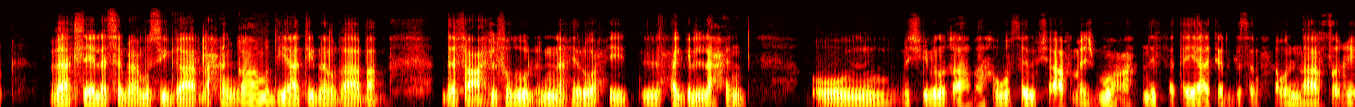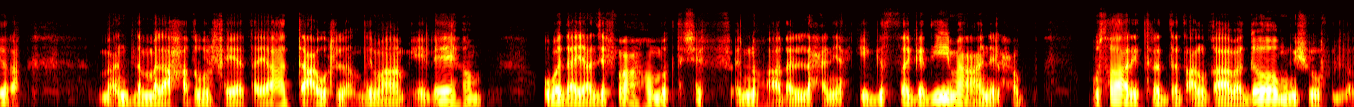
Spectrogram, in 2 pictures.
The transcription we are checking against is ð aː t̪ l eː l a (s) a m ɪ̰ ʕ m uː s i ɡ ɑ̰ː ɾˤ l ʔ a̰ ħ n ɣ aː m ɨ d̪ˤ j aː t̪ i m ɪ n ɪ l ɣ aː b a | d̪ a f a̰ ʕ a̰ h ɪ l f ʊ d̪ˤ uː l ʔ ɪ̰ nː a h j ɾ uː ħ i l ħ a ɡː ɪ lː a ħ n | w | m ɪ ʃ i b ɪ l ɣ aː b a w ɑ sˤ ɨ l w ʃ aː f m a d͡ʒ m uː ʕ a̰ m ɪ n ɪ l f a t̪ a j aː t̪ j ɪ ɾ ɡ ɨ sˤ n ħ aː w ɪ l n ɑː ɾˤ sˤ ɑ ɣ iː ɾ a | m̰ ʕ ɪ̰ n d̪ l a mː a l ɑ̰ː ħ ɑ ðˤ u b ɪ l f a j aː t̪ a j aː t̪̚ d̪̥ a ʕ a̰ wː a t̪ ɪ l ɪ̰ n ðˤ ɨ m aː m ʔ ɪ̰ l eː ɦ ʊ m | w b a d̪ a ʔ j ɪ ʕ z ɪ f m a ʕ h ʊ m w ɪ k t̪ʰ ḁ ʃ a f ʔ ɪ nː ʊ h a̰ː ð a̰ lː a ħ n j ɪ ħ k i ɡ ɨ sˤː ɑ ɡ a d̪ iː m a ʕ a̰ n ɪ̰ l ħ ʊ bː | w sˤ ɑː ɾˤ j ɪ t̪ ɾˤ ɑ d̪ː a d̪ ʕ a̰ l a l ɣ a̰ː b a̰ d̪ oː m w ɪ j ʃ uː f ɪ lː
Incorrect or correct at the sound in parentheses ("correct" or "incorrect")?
correct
